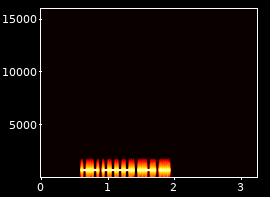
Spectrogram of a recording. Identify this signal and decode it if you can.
Morse code, heard as a keyed tone, about 44 wpm, 700 Hz. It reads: K9FS
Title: Easy Call Signs Repeated 2x - 45wpm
